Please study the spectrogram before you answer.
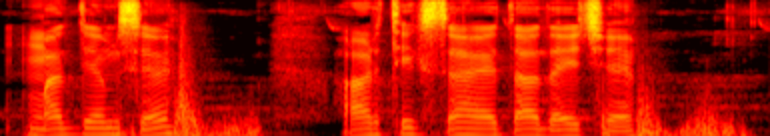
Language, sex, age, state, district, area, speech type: Maithili, male, 18-30, Bihar, Supaul, rural, spontaneous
